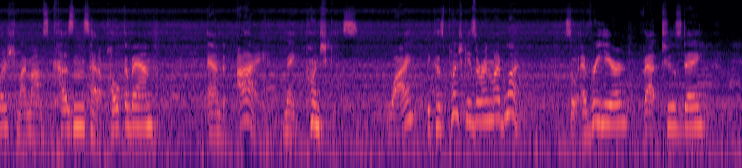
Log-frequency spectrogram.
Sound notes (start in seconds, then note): none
